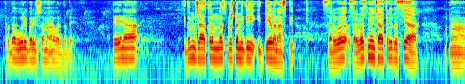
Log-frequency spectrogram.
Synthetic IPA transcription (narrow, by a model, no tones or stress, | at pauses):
kɾɪt̪ɐbʱuːɾipɐɾiʃɾɐmɐɦɐʋɐɾt̪ɐt̪ḛ | t̪eːnɐ | id̪ɐmʃaːst̪ɾɐmnɐspɾɐʂʈɐmit̪̬iʔːt̪jeːʋɐnaːst̪ḭ | sɐɾʋsɐɾʋɐsminʃaːst̪ɾet̪̬ɐsjɐ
